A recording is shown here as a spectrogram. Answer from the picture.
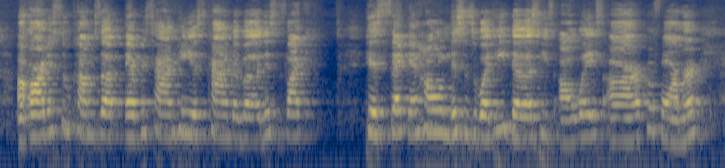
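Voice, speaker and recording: A woman talks at a moderate pace in a fairly high, animated voice. Audible room echo and noticeable background noise fill the recording. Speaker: comedy open mic host. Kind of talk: stand-up hosting with audience. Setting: stage with live audience. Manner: loud.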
